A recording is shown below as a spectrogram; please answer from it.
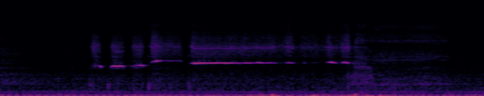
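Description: A man whistling: a few short notes, then one long steady note held for about two seconds, with a few faint clicks near the start.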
